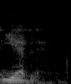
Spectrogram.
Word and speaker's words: Gävle: It's spelled as G accented AVLE, GAVLE. So that's Gävle.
